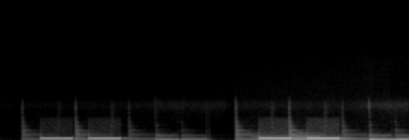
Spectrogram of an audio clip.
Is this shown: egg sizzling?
no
